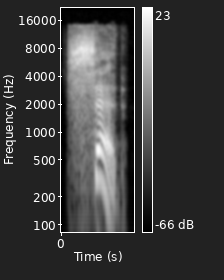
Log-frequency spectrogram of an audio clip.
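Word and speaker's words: sed: form of a command called said which is spelled s said lets us filter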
